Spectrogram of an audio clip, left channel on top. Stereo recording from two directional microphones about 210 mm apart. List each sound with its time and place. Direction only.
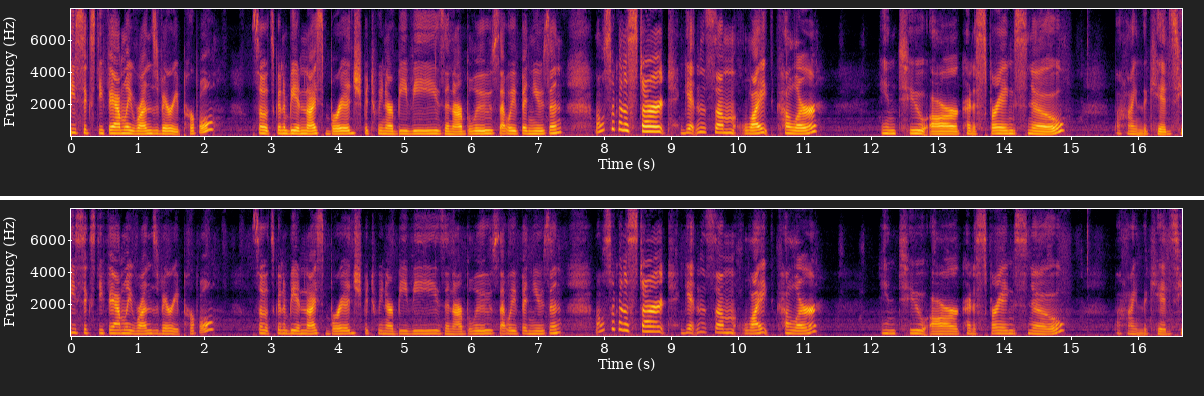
0.0 s speech: 50° left (ahead or behind)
